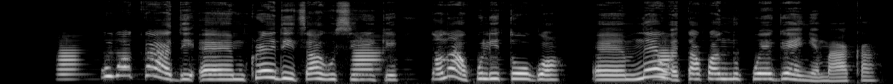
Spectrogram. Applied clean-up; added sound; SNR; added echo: neural mask model DeepFilterNet 3.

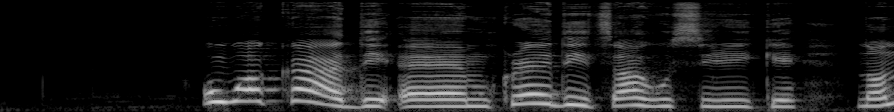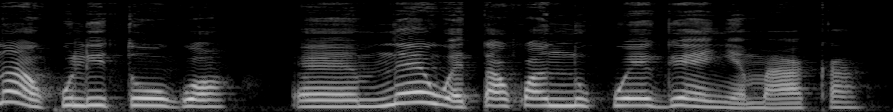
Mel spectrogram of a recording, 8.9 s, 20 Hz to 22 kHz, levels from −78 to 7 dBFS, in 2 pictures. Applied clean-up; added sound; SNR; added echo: none; none; none; none.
